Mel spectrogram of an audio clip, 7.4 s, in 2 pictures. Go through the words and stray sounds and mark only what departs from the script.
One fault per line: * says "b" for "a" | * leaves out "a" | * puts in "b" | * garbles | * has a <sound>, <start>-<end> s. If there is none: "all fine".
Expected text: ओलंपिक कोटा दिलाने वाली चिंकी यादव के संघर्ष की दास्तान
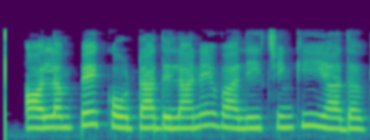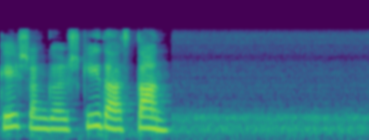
all fine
